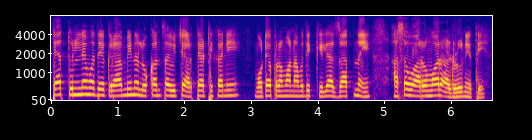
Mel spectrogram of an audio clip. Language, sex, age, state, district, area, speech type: Marathi, male, 30-45, Maharashtra, Washim, rural, spontaneous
